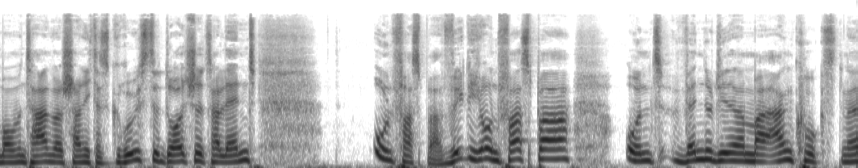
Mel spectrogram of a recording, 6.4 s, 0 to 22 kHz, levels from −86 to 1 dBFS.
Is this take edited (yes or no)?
no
